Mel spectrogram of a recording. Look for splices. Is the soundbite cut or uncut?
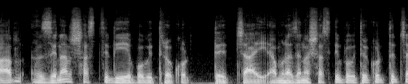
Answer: uncut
